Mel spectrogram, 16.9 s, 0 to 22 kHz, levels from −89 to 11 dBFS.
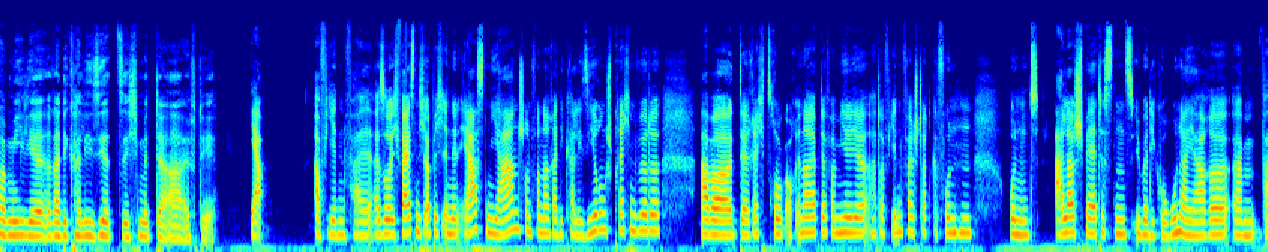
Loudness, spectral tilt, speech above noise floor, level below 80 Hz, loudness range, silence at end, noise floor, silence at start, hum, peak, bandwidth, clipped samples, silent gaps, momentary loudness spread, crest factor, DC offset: -20 LUFS; -5.5 dB/octave; 35 dB; -44 dBFS; 4 LU; 0 s; -54 dBFS; 0 s; none; -2 dBFS; 15.5 kHz; under 0.1%; none; 9 LU; 18 dB; under 0.1%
